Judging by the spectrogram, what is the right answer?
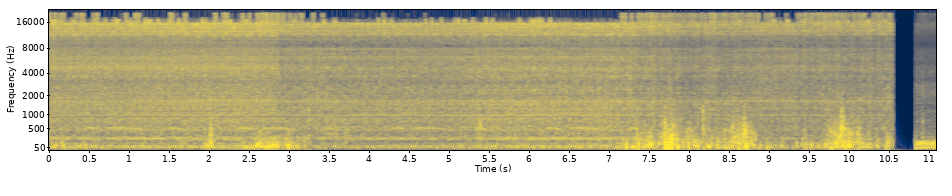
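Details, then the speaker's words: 2013 Chevy Suburban V8 after repair of lifter noise caused by low oil pressure, warm at mid temperature: steady low idle rumble, no lifter tick, oil pressure normal. "Está listo, ya terminada. Ya no hace ruido."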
